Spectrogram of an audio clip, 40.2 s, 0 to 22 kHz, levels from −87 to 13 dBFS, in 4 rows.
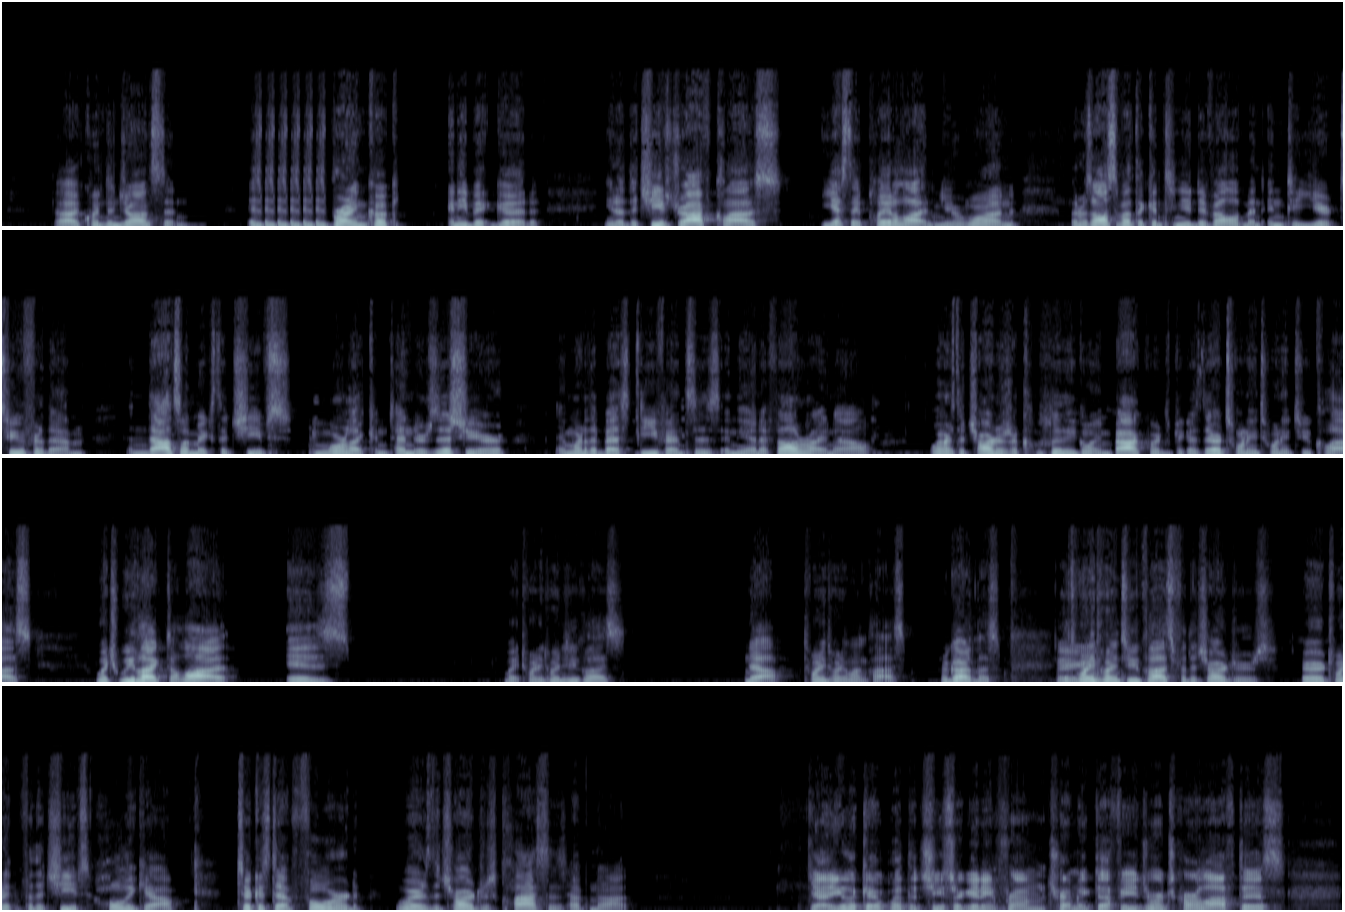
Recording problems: audio stuttering; at 2 s

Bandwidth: 15 kHz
